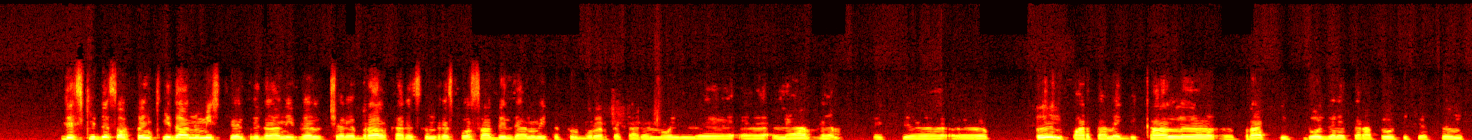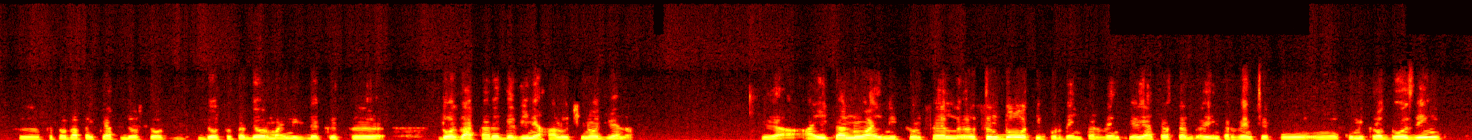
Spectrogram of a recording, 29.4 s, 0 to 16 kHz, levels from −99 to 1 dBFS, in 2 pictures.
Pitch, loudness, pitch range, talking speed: 130 Hz, -17 LUFS, 120-145 Hz, 120 wpm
